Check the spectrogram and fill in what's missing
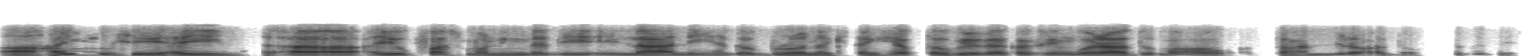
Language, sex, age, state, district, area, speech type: Manipuri, male, 18-30, Manipur, Kakching, rural, conversation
